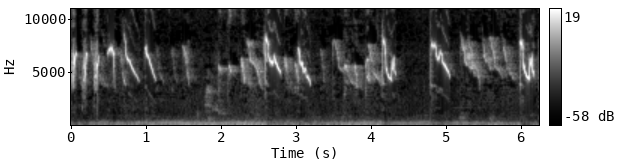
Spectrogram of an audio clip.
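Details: White-eye in lively song displaying its repertoire: short bursts of high, twisting whistles and chirps separated by brief pauses, over a soft low hum.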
